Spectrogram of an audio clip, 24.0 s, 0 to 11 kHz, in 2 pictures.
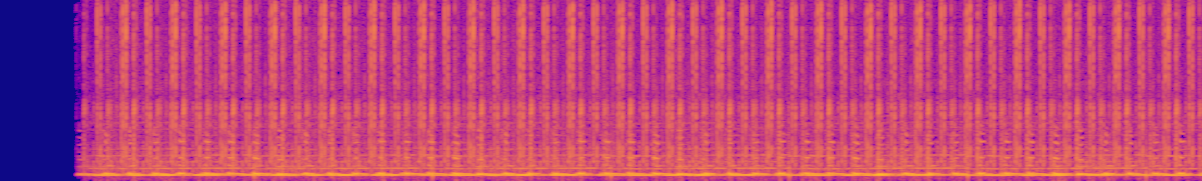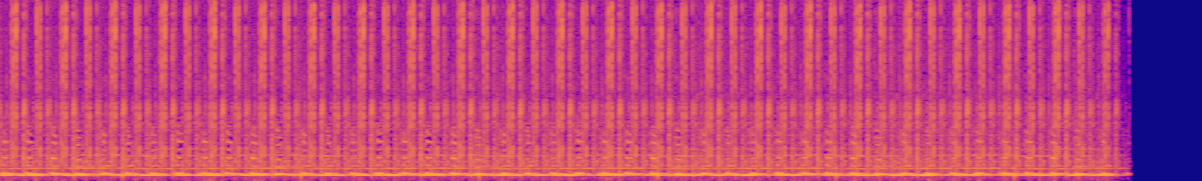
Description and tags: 5 hologram game
Hologram game for kids
hologram, s, sfx, future, science-fiction, game, sound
